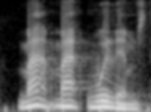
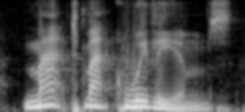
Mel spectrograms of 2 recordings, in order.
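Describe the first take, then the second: First: Said in the usual way. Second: "Matt McWilliams" said slowly, each syllable spelled out; slow careful name. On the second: Shown as a demonstration. Host slowly testing the guest's tricky name, careful pronunciation. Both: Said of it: "It's like a tongue twister".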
